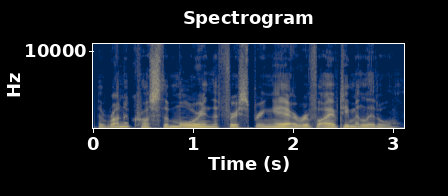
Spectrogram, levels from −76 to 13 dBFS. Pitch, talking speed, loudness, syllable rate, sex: 125 Hz, 270 wpm, -15 LUFS, 5.9 syllables/s, male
